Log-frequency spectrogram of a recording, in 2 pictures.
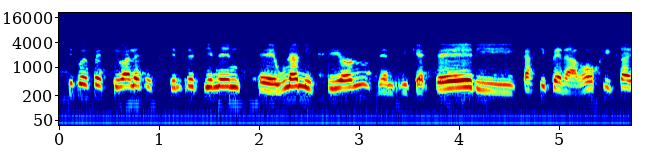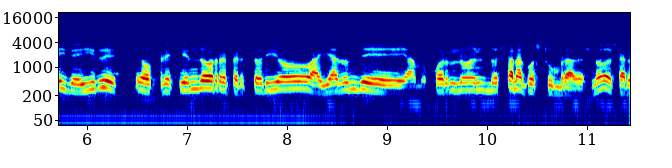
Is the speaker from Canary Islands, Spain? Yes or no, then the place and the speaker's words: no; Torrelodones, Community of Madrid, Spain; also born or lived in United States; yo soy vecino de Torrelodones. Tras vivir muchos años fuera, estuve 12 años viviendo en Estados Unidos, volví al que era mi pueblo, donde había crecido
